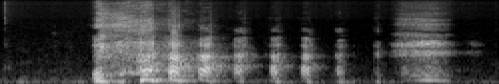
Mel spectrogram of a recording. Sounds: Laughter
